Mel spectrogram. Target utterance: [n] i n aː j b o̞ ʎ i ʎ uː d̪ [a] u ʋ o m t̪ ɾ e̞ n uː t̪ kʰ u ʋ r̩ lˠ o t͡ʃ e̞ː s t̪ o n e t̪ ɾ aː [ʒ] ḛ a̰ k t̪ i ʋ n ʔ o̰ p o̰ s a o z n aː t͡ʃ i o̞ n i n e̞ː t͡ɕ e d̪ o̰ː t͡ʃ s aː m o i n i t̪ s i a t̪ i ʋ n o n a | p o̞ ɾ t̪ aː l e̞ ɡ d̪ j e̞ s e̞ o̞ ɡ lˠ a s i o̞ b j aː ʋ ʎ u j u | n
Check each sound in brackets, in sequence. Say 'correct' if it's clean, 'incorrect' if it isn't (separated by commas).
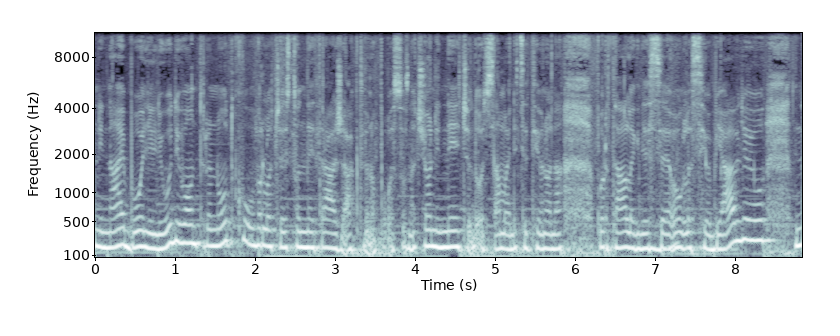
correct, incorrect, correct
